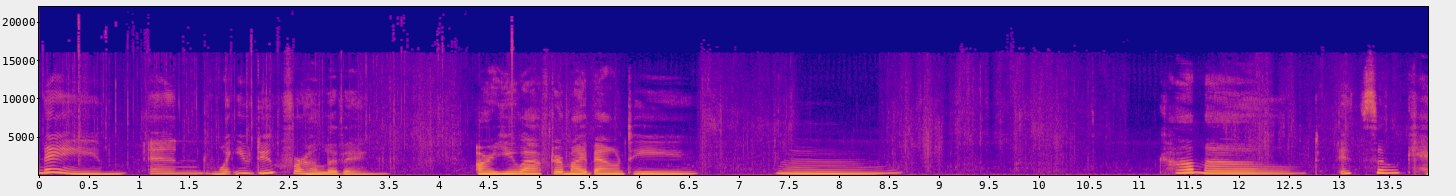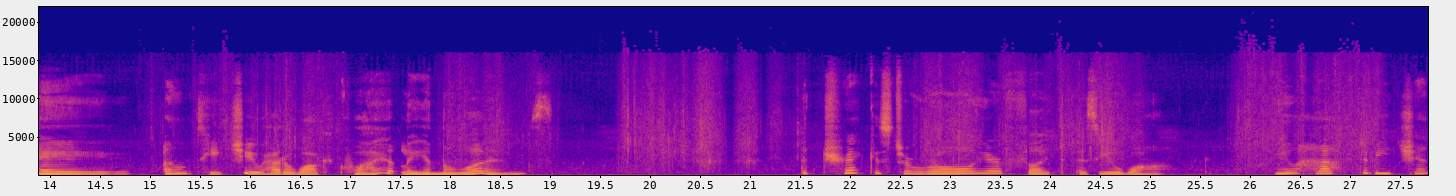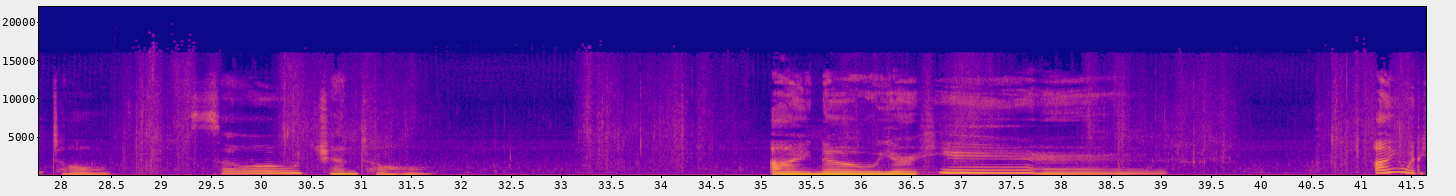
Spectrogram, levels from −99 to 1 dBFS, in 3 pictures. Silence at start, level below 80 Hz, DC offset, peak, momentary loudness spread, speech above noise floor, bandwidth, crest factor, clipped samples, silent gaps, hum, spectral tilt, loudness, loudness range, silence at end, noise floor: 0 s; -64 dBFS; under 0.1%; -12 dBFS; 24 LU; 31 dB; 17.5 kHz; 18 dB; under 0.1%; none; none; -5 dB/octave; -30 LUFS; 10 LU; 0 s; -60 dBFS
